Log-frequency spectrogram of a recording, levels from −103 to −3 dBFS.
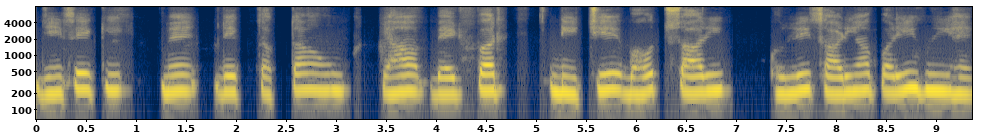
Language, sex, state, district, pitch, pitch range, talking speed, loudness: Hindi, male, Madhya Pradesh, Bhopal, 220 Hz, 205-230 Hz, 110 wpm, -15 LUFS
